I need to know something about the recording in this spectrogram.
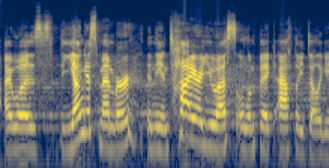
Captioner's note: none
